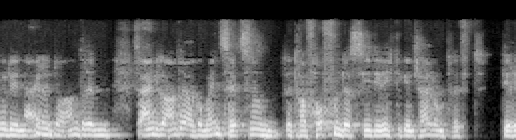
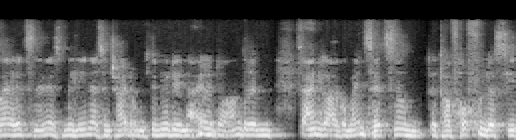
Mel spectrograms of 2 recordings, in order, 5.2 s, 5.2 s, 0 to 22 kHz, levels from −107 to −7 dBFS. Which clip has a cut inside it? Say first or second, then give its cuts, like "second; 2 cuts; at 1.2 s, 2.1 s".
second; 2 cuts; at 1.5 s, 3.3 s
